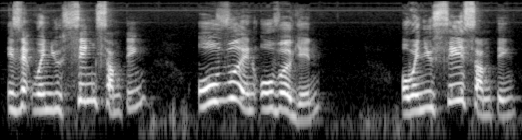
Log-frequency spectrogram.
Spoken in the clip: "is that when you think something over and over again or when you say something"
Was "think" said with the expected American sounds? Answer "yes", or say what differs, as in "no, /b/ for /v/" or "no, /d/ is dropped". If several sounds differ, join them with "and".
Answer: no, /s/ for /θ/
